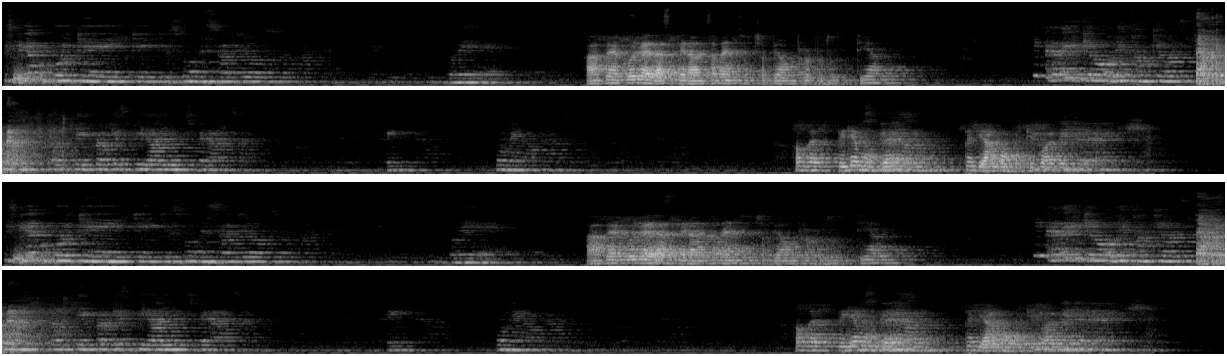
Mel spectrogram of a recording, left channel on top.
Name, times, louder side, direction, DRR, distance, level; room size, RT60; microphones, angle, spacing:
voice 1, 0.0-5.3 10.3-14.8 15.1-16.6 17.0-18.0 18.3-18.4 18.9-19.0 19.3-19.4 20.8-21.6 22.5-23.7, right 1 dB, 80° left, -5 dB, 0.6 m, -32 dB
voice 2, 5.8-8.8 11.9-12.9 20.2-21.5 21.9-22.9 23.5-23.7, left 2 dB, 30° left, 1 dB, 0.3 m, -25 dB
2.3 x 2.2 x 3.8 m, 1.3 s
head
